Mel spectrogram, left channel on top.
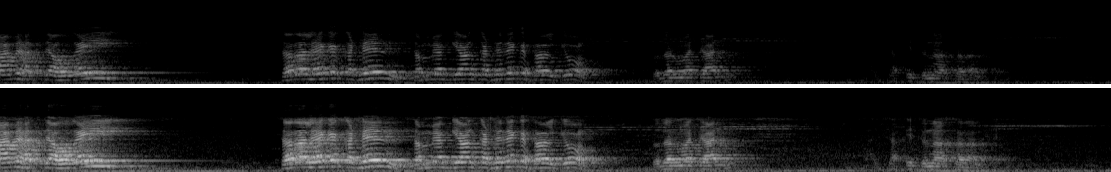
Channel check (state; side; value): quieter; left; 13.6 dB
